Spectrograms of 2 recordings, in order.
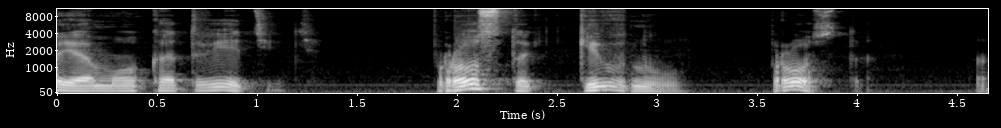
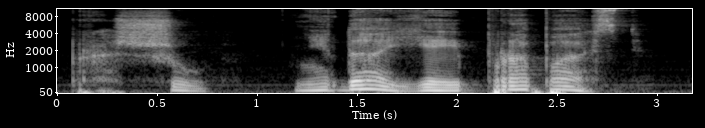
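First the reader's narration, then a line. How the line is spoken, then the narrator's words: Whispered. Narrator (Russian): Она перед казнью шепнуть мне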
